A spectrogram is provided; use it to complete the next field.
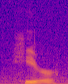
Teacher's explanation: In the word here, make sure you use a tight back American R. We glide from the high front E vowel to American R, here. Make sure you don't leave off the H sound or make too much noise in your throat.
